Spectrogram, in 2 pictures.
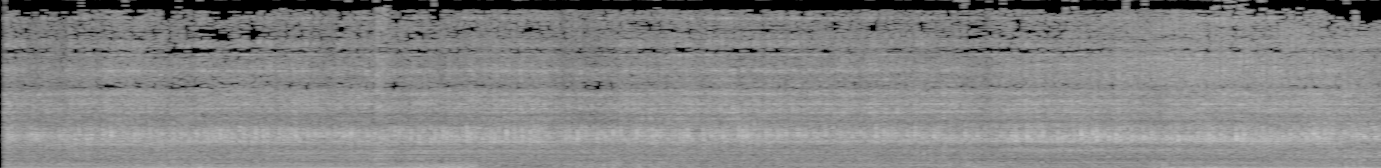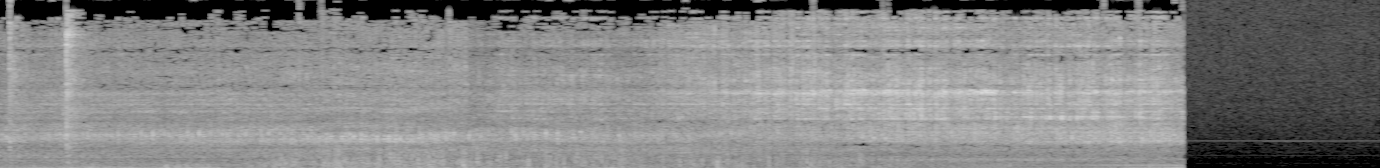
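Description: Compact utility tractor's engine running at low speed while towing a light aircraft, its low rumble easing off about five seconds in and building again from about twelve seconds; the sound cuts off suddenly near the end.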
